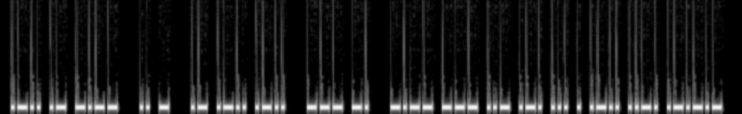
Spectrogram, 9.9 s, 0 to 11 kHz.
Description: Morse code, heard as a keyed tone, about 27 wpm, 700 Hz. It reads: LAY IT ALL ON YOURSELF.
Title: Sentences from Top 1000 Words - Review Part 2 - 28wpm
